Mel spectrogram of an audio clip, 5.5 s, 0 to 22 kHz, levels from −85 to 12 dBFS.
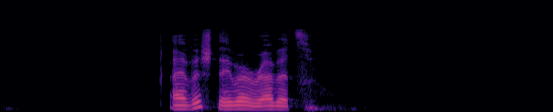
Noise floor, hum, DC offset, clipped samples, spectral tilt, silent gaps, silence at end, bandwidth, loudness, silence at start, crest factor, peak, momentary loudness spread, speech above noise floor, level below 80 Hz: under -90 dBFS; none; under 0.1%; under 0.1%; -6 dB/octave; none; 2.4 s; 7.8 kHz; -35 LUFS; 1.7 s; 20 dB; -20 dBFS; 12 LU; over 55 dB; -82 dBFS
